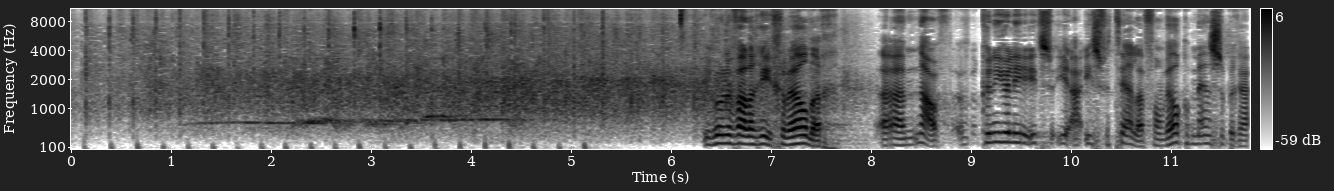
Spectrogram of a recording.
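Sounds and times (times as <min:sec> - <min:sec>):
audience applause: 0:00.0 - 0:07.9
speech: 0:06.4 - 0:11.7.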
